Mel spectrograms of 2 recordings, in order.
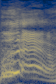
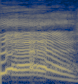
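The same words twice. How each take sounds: First: High, loud startled squeal; mock kid squeal. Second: Very high, loud startled squeal; mock kid squeal. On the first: Daughter not reacting like a child, high loud squeal. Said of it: "Her reaction wasn't". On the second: Five-year-old startled by dad, very high loud squeal. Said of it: "She wasn't like".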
